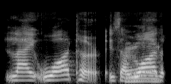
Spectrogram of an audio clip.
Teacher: this T sound we make in English that isn't really a T sound. It's more of like this glugging sound with water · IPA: ʔ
